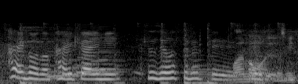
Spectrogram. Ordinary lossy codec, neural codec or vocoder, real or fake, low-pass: none; none; real; 7.2 kHz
